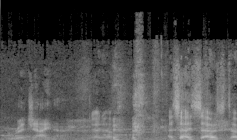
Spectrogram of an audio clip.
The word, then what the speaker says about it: Regina: and uh Regina yeah got to say it like this Regina I know I I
